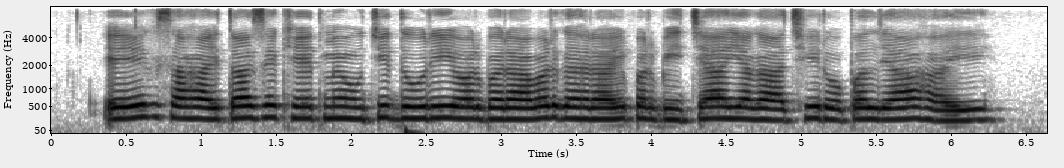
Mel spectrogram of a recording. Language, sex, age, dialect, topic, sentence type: Magahi, female, 41-45, Central/Standard, banking, statement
